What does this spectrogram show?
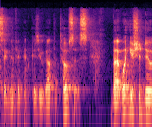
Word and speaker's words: ptosis: and that is called ptosis you don't pronounce the P just ptosis okay so looking at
